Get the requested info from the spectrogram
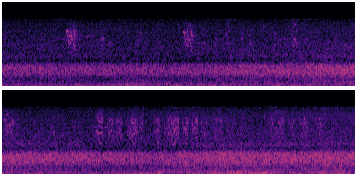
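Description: Birds at a waterhole giving short, high chirps: a few single calls, then quick runs of chirps in the middle and near the end, over a steady background hiss.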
